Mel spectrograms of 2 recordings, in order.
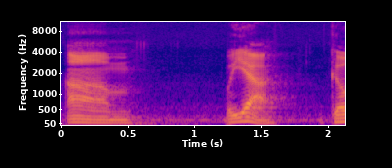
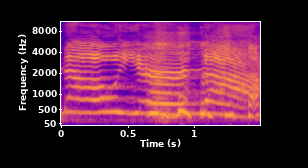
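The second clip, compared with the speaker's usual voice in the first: very high, loud, animated, swooping delivery; 8 dB louder than usual. Imitating his wife's reply to his claim about paying for coffee: impression of Savannah, his wife. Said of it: "that was a good impression".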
